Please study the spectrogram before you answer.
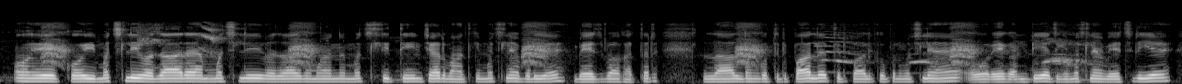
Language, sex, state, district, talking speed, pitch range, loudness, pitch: Hindi, male, Rajasthan, Nagaur, 205 wpm, 130-140 Hz, -17 LUFS, 135 Hz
